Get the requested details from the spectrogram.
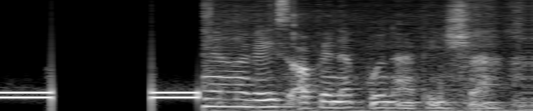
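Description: A woman speaks with animation, close to the microphone.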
